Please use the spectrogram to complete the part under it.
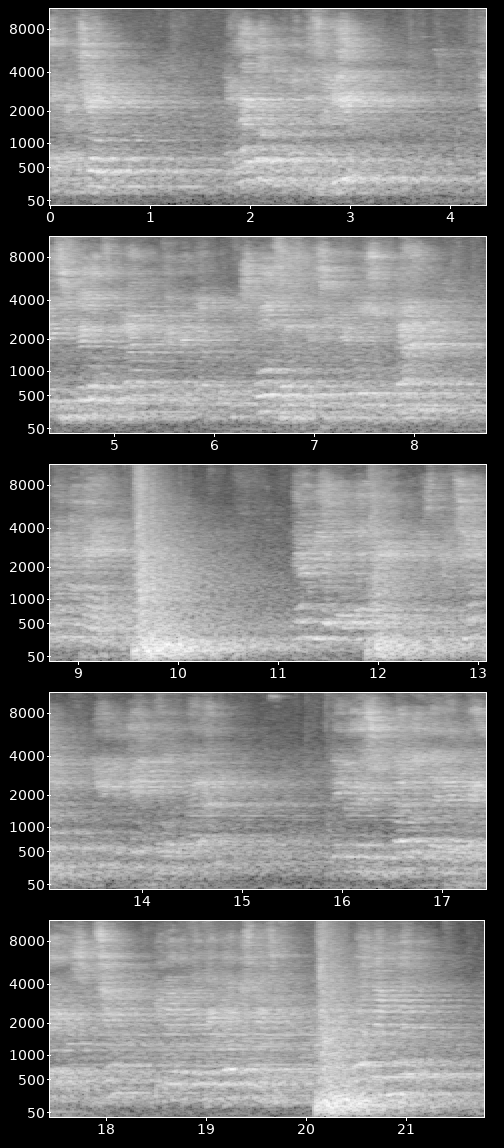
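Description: A man speaks to an audience through a microphone and loudspeakers, calmly, in a large echoing hall.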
